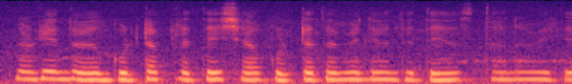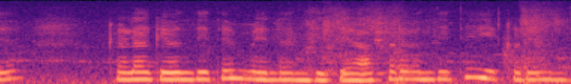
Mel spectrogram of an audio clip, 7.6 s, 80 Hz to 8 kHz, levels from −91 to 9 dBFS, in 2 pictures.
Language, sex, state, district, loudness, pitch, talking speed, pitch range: Kannada, female, Karnataka, Shimoga, -14 LUFS, 200 Hz, 125 wpm, 190-205 Hz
